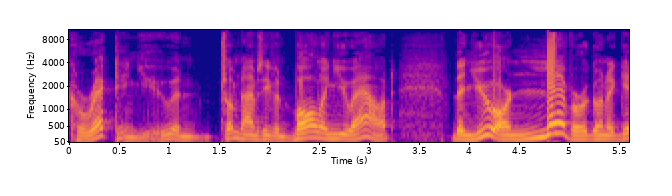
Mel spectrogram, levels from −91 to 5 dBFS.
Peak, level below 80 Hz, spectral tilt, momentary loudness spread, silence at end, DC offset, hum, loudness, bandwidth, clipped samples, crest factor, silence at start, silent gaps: -2 dBFS; -52 dBFS; -6 dB/octave; 13 LU; 0 s; under 0.1%; none; -18 LUFS; 11 kHz; under 0.1%; 16 dB; 0 s; none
